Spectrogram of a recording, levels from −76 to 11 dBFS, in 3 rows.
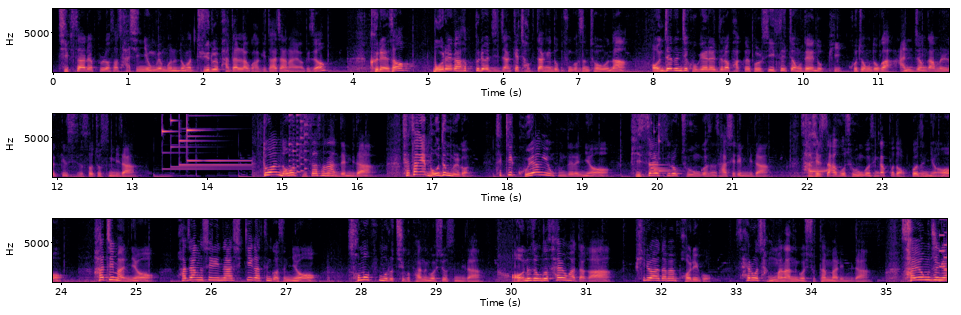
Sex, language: male, Korean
